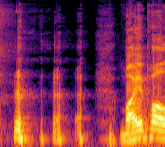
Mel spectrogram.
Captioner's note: instructor chuckling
